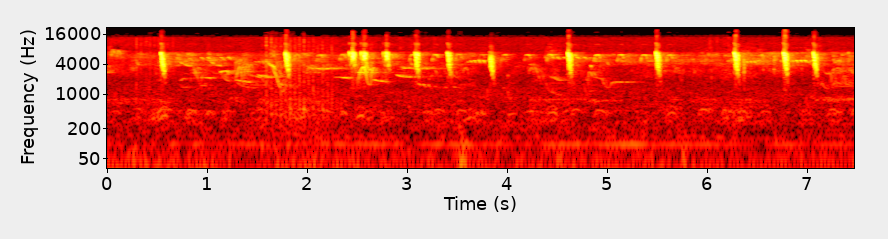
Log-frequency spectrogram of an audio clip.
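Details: Red bishop in breeding season, when males turn black and red and weave nests in reeds over water; sharp high ticks scattered about once a second, with faint chirps and whistles from several birds beneath.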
